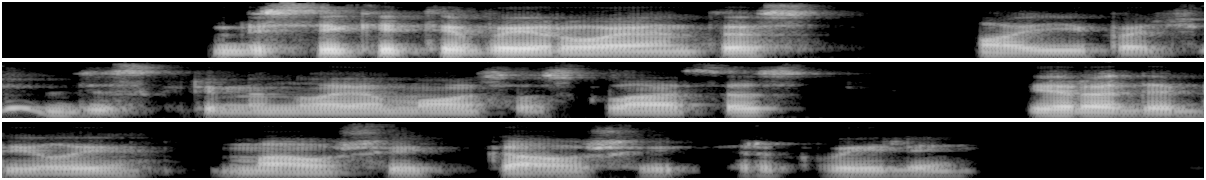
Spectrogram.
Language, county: Lithuanian, Vilnius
